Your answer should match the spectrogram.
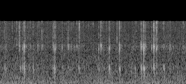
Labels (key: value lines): label: ambient
recorder: HydroMoth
